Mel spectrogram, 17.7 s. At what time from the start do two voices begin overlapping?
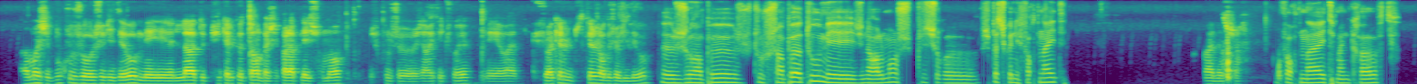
none

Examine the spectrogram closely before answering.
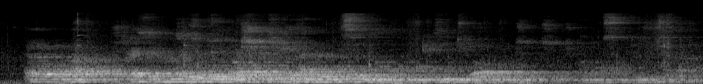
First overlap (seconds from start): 1.7 s

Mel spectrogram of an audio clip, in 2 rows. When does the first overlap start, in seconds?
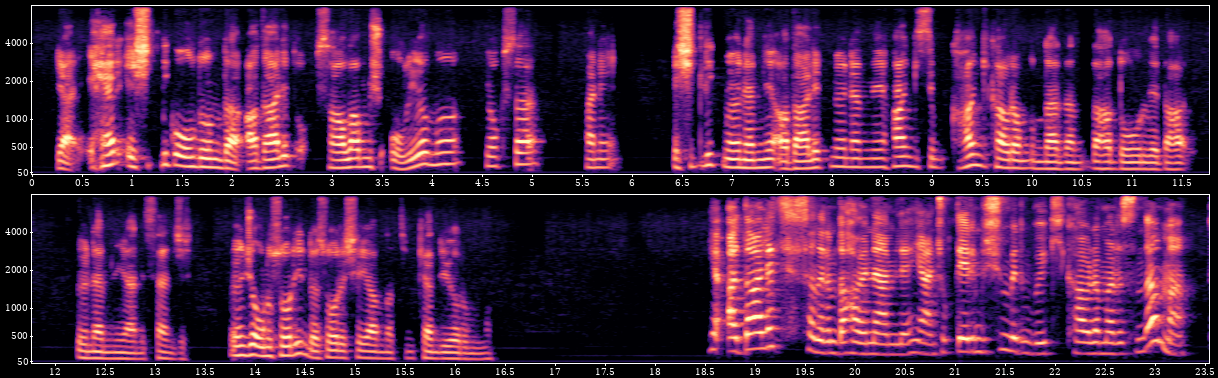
none

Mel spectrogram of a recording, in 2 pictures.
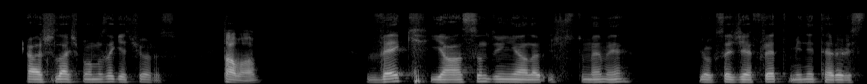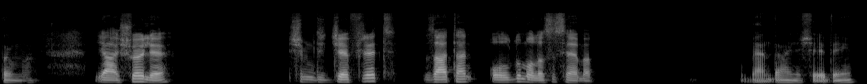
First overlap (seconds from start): none

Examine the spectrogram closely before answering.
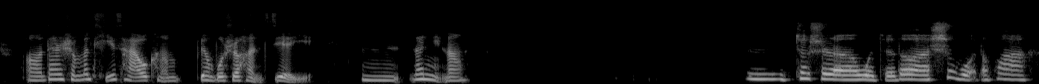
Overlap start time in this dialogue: none

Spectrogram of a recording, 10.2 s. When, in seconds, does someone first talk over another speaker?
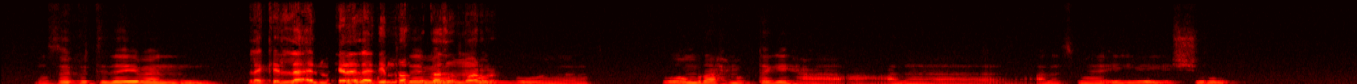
2.5 s

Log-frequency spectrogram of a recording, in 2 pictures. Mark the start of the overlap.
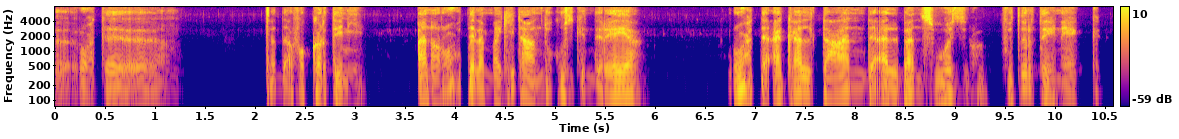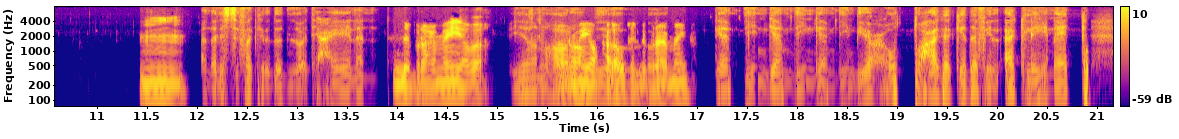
15.4 s

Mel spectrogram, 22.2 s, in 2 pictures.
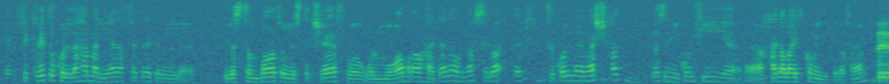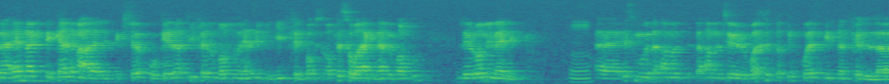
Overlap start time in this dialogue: none

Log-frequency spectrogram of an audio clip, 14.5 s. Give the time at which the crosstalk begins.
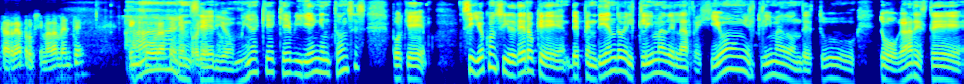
1.9 s

